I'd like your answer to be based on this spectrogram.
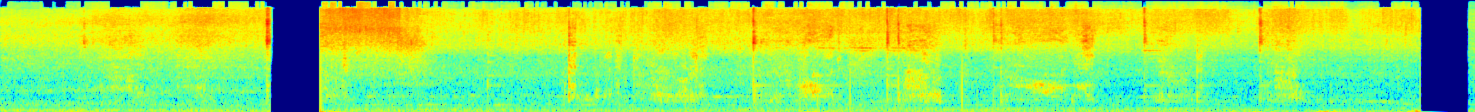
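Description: Boiled chickpeas sauté with cooked-down spices in a pan, a continuous close sizzle with scraping stirring strokes and occasional clicks of the spoon, interrupted by two short silent gaps.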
